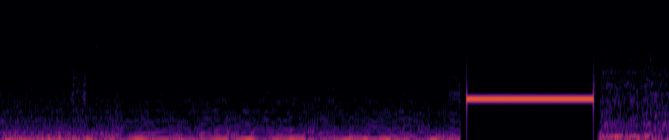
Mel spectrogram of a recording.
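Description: A notification beep sounds as one steady, clean electronic tone lasting just over a second. It cuts through and briefly replaces a continuous background hum and rumble.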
